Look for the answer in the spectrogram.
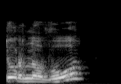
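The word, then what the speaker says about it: Дурново: Мертваго, с ударением на предпоследний слог, и две с ударением на последний слог. Турново и хитрово.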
